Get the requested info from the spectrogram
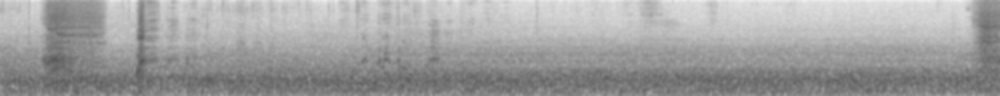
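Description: Steady rush of a large, fast-flowing river, with three brief hissing bursts: about half a second in, again about a second later, and once near the end.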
